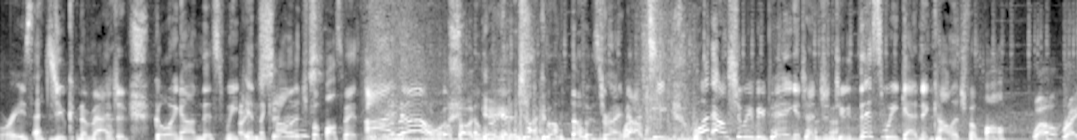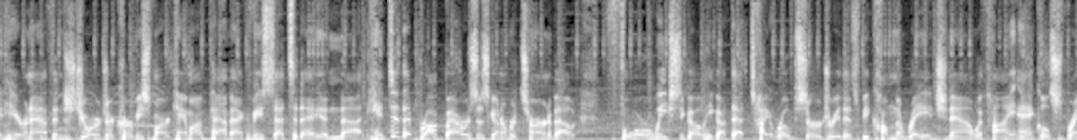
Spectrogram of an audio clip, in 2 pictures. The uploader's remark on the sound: Live from the University of Georgia as they get ready for their matchup against Ole Miss.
